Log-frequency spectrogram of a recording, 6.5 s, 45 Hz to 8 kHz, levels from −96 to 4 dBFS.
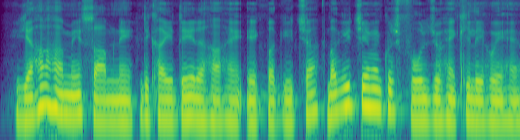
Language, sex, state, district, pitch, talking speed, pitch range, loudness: Maithili, male, Bihar, Muzaffarpur, 105 Hz, 165 wpm, 100-120 Hz, -14 LUFS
